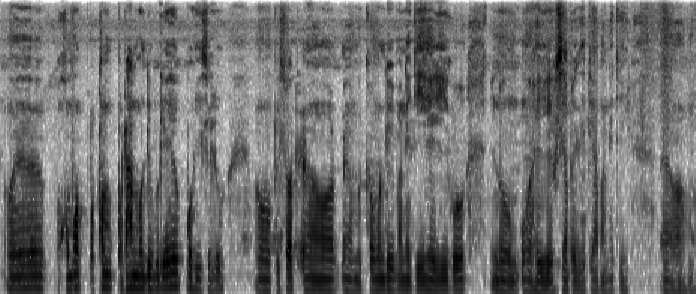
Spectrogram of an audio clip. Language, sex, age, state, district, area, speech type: Assamese, male, 30-45, Assam, Charaideo, urban, spontaneous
